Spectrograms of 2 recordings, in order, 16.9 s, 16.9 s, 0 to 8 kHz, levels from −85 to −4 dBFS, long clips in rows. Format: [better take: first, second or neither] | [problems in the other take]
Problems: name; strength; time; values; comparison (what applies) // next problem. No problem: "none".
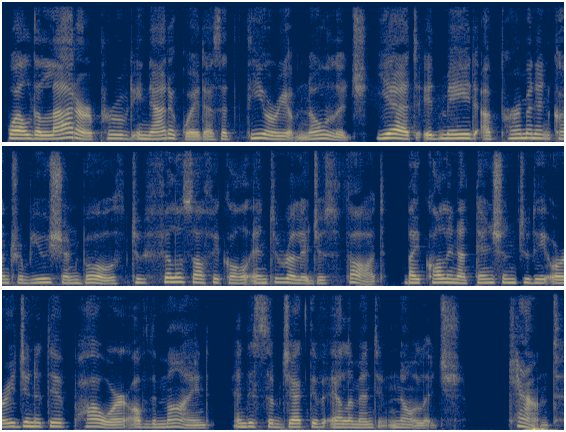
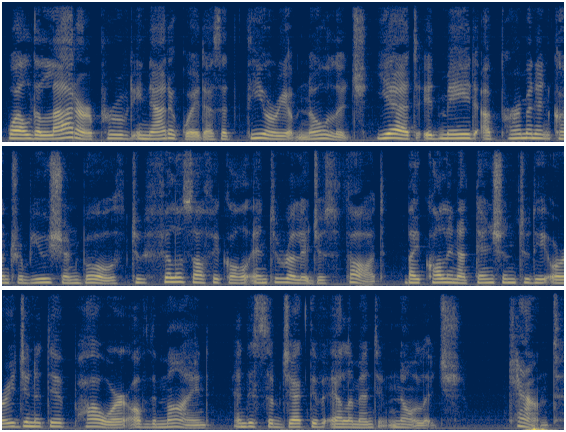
second | noise reduction (neural mask model Resemble Enhance denoiser)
